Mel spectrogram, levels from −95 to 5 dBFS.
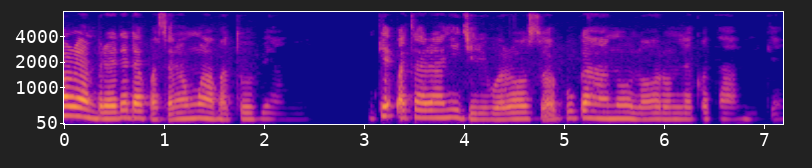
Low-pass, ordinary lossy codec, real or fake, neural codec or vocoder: none; none; real; none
